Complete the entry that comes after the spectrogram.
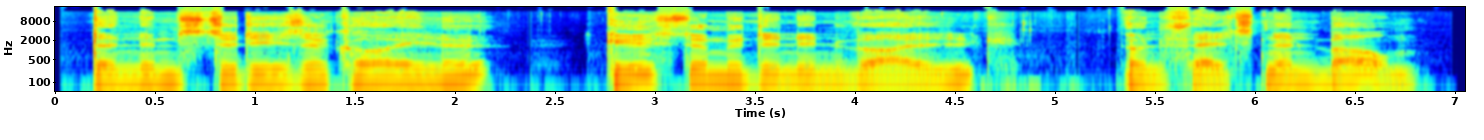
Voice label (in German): Hörprobe Videospiel Stumpfsinnig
